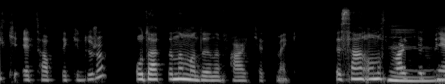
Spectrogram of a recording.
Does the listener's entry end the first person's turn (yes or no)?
no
